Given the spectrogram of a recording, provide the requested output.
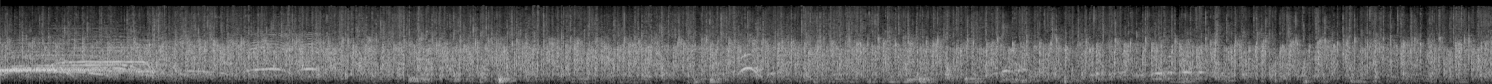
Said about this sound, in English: It's very nice of you to keep applauding as they slowly trickle out.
